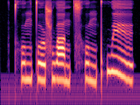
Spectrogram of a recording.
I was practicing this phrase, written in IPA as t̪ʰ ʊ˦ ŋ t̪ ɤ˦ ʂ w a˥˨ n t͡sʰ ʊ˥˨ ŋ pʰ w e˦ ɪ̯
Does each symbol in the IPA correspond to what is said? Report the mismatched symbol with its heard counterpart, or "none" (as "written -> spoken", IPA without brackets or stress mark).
e˦ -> e˥˨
